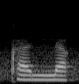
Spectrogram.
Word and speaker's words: qalaq: So we don't have that sound in English, but we write it as a Q in English. Okay. So qalaq. So because that's not exist in English, so it's going to be kind of hard to pronounce.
